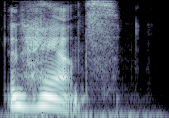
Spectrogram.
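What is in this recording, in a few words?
"enhance", English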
